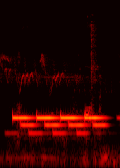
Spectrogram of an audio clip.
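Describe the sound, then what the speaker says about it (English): A phone ringtone for an incoming call plays a repeating electronic melody in four quick bursts, clear and close with no talking. "And I gotta get this phone call"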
